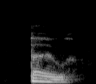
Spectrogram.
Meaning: plural of beau
- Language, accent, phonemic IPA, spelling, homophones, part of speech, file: English, Southern England, /bəʊ/, beaux, bow, noun, LL-Q1860 (eng)-beaux.wav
